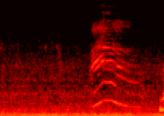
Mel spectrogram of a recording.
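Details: Indoor rescued cat giving one brief, bending meow that rises then dips, heard over a constant low hum with a faint voice at the end.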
